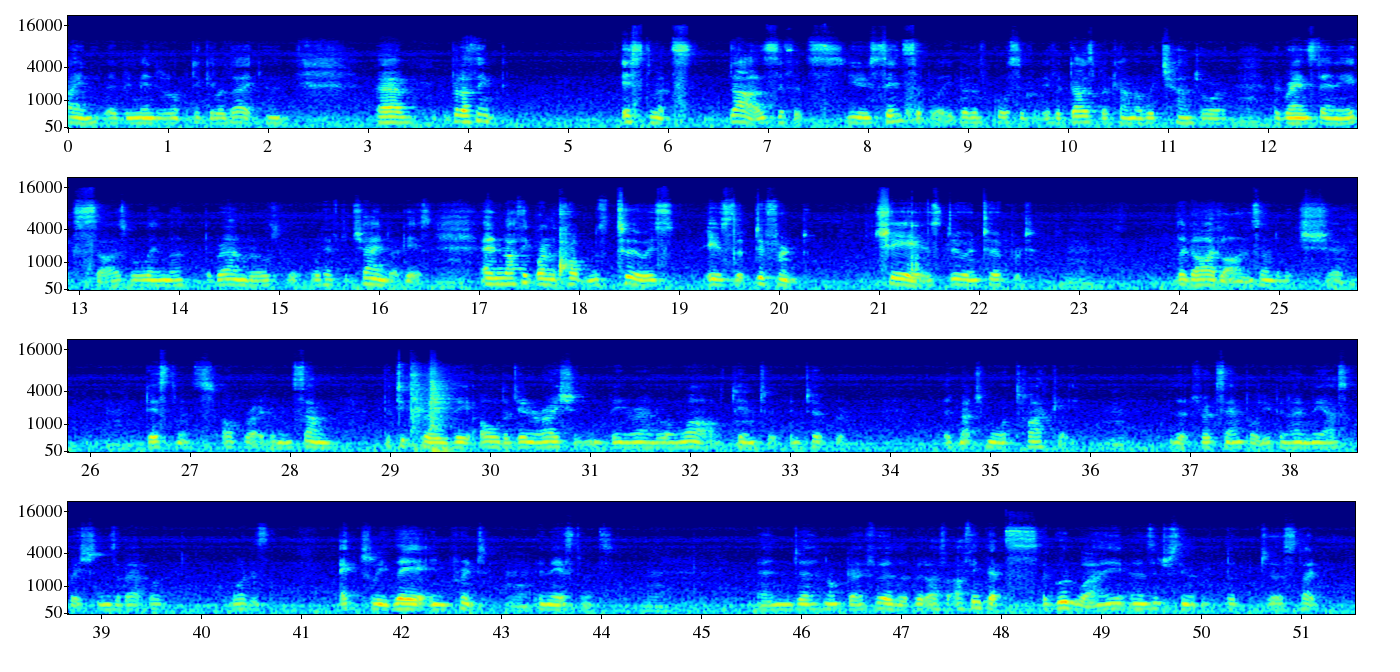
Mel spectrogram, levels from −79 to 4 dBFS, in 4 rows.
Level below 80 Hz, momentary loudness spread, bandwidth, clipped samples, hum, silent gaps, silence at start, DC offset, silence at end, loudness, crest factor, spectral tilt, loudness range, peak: -52 dBFS; 15 LU; 17 kHz; under 0.1%; none; none; 0 s; under 0.1%; 0 s; -34 LUFS; 22 dB; -4 dB/octave; 6 LU; -12 dBFS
